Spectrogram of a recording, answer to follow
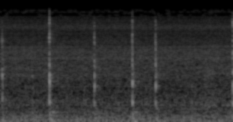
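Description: Faint, scattered ticks of a stylus tip tapping and lifting on a tablet screen during handwriting, about four light clicks over two seconds.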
